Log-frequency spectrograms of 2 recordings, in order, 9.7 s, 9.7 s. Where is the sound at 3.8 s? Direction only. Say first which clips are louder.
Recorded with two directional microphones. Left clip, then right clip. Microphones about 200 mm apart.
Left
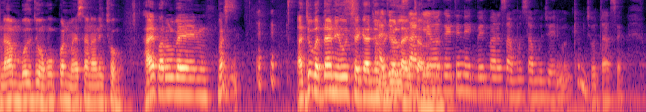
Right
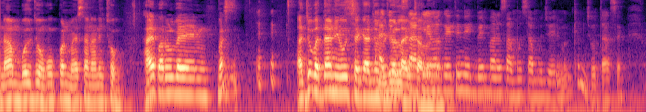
Right 1 dB; 25° left (ahead or behind).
